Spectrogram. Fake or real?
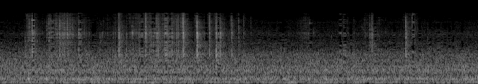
real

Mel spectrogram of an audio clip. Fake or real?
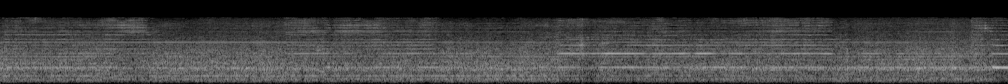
real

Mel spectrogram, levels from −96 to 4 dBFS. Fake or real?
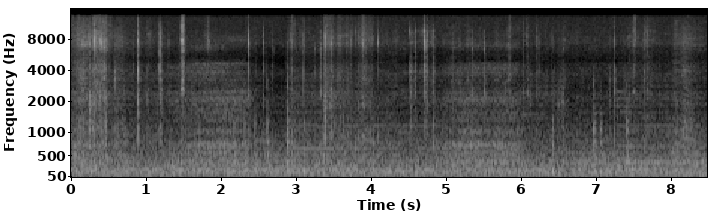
real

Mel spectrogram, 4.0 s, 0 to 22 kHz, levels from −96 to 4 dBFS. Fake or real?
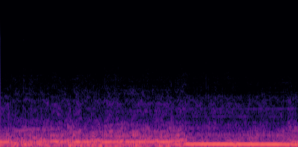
fake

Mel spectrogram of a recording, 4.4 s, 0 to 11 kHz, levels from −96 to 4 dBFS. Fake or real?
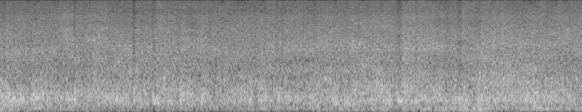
fake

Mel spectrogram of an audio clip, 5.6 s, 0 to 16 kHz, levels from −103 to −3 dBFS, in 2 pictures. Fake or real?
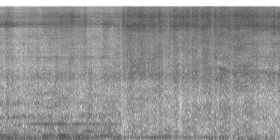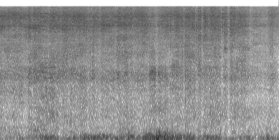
fake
